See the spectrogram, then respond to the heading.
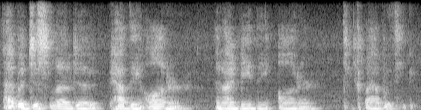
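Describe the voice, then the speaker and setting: Low, dark-toned, and monotone at normal speed, an older woman chats cheerfully with viewers during a music livestream, calling them by name from her home in a trailer park. She's far from the mic in a roomy recording.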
